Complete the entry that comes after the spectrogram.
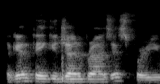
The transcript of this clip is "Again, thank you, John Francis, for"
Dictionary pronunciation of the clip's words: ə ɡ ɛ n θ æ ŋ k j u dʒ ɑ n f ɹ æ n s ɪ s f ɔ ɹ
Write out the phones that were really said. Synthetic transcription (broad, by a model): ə ɡ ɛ n θ æ ŋ k j u dʒ ɑ n p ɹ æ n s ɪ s f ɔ ɹ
